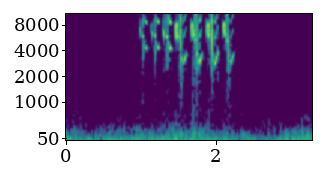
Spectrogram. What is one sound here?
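A bird chirps in a quick, shrill burst close by.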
